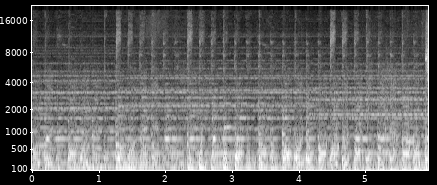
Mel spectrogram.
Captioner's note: none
